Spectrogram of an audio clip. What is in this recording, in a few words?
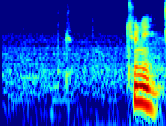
Homshetsi he doesnt have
